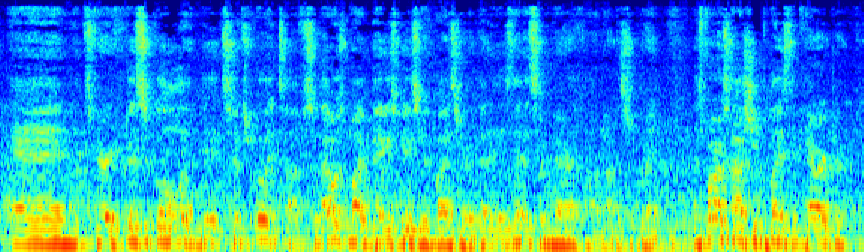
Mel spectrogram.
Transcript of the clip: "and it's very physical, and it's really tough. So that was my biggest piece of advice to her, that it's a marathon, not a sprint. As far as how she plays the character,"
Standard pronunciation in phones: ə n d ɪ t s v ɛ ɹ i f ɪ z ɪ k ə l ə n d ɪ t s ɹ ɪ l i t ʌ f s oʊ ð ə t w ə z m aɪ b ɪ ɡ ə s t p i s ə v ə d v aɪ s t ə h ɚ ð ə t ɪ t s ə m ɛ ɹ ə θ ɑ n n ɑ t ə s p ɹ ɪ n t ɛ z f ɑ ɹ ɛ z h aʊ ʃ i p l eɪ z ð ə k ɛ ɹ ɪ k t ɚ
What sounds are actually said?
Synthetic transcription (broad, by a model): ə n ɪ t s v ɛ ɹ i f ɪ z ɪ k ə n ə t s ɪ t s ɹ ɪ l i t ʌ f s oʊ ð ə t w ə z m aɪ b ɪ ɡ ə s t p i s ə v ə d v aɪ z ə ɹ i ð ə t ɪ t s ə m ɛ ɹ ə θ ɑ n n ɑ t ə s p ɹ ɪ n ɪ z f ɑ ɹ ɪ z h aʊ ʃ i p l eɪ z ð ə k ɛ ɹ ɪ k t ɚ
